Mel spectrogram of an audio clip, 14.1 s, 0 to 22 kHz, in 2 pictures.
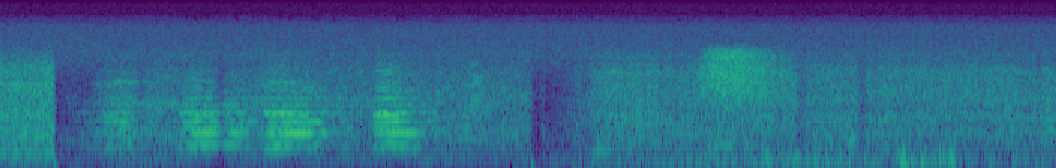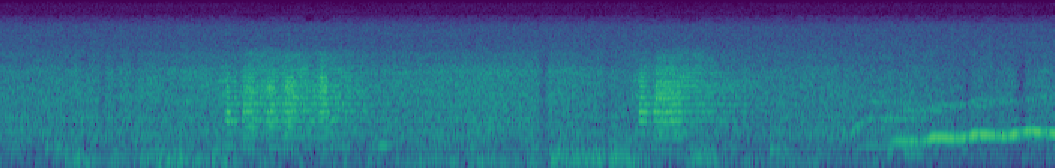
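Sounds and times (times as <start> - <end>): low rumble of traffic: 0.0 - 14.0
vehicle horn blasts: 0.6 - 2.9, 8.5 - 9.5, 11.3 - 12.1.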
